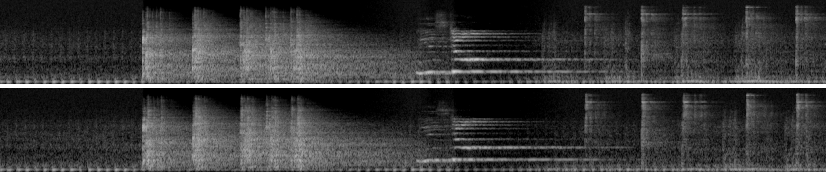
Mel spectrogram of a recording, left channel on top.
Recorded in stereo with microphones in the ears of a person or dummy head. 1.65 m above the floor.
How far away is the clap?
About 4 m.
